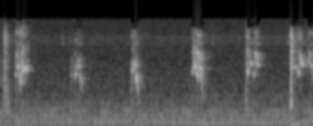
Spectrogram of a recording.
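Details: Male budgie kept as a pet in a home office, chattering beside its working owner; short scratchy bursts spaced about a second apart over a constant low hum.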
